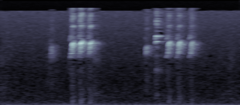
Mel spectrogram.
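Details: European goldfinch kept as a pet gives two brief, bright phrases. Each is a quick run of three or four chirpy, twittering notes, with a short gap between the phrases.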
